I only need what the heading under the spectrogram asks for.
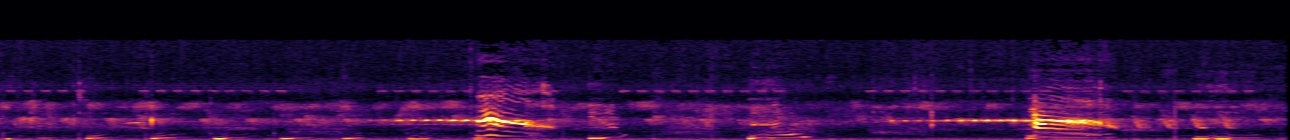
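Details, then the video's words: Brown cat and white kitten behind a house on green grass, said to be ready to fight: quiet, short rising mews repeated about every half second, broken by two longer wavering, harmonic yowls, with faint high chirps in the background. "Cats Rady to fight every secution"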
